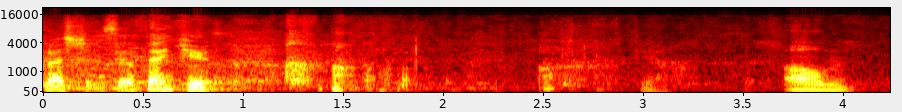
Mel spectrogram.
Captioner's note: laughter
